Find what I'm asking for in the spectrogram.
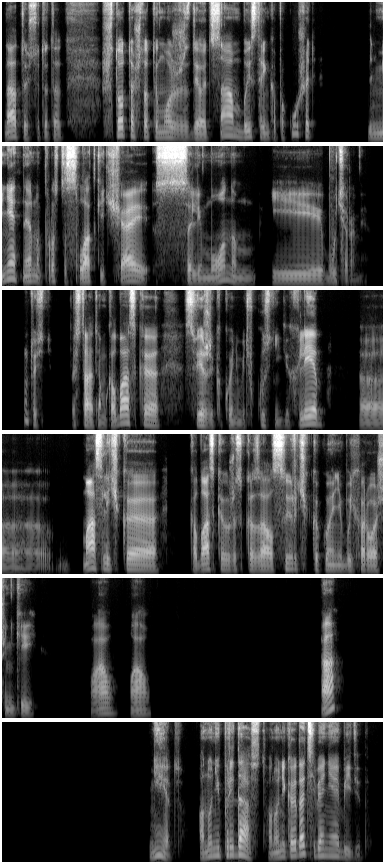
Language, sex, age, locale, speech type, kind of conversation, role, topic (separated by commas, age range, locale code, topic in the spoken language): Russian, male, 20-24, ru-RU, conversation, podcast, guest, Что для вас значит «комфортная еда»?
